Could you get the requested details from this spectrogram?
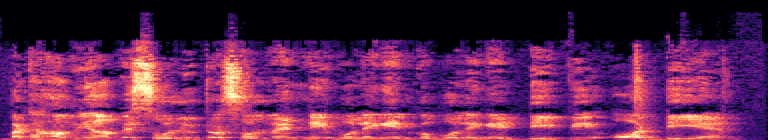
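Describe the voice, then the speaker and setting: A man with a high-pitched voice teaches chemistry as a classroom lecture, walking through each idea step by step and repeating the key terms. He sounds set back from the mic, in a room with a noticeable echo. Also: brisk, a bit bright, far from the mic.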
